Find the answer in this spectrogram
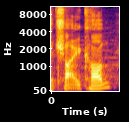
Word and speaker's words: Chicom: Call of Duty Mobile's very first meme weapon, the Tricom. Yes, that's how it's actually pronounced, fell into the former category.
